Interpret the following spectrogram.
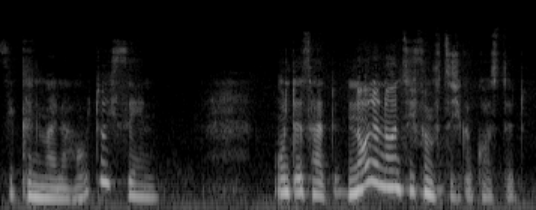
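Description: An actress playing a tipsy, flirtatious, lonely woman survivor in a radio drama, coquettish and slipping into breathy whispers. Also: mid-range voice, very animated, moderate pace, mellow, dry recording. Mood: flirtatious, coaxing. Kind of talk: German radio drama acting.

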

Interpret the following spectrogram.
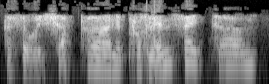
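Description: An Italian woman in her thirties calling a radio show, speaking German hesitantly with an Italian accent and many pauses. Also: a little high, breathy edge. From Italy. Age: 30s. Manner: hesitant, halting with many fillers. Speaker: caller. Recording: dull phone-in radio sound.

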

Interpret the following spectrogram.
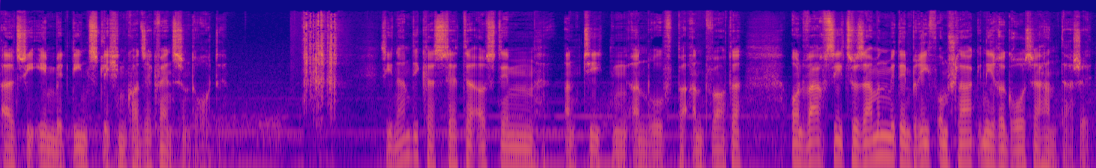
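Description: An actor narrating a radio crime drama as a sober, measured storyteller. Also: male voice, deep voice, background noise. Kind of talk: scripted literary narration.

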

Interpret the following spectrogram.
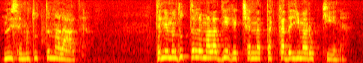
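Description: A woman's voice: high voice, normal speed, darkish tone, close to an everyday voice. An actress playing a traumatised young village woman in a radio drama, ashamed and bitter, plaintive, with a southern Lazio dialect. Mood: despairing. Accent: southern Lazio Italian dialect.

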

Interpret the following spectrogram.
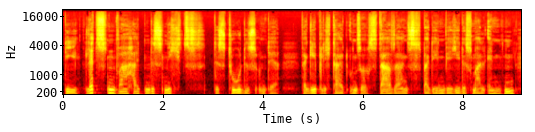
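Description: A man with a low, husky voice gives a solemn scripted reading of literary prose. He takes his time over each phrase, grave and declamatory in the way of a radio recitation. The pace is slow and deliberate. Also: mellow, no echo, clean studio sound. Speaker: reader of a literary essay.

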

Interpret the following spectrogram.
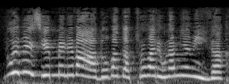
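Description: A man's voice: extremely high pitch, lively intonation, rapid-fire, a bit bright, pitched above the performer's own voice. A man voicing an exasperated, overworked female electrical plug in a comic radio sketch, whining indignantly with a Roman Italian accent. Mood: desperate, fed up. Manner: whining, indignant, rambling complaint.

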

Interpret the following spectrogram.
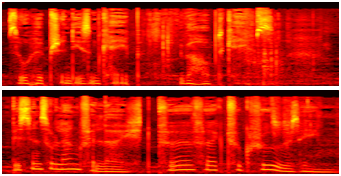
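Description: An actress playing a dreamy, fashion-mad young society woman, breathy and mixing in English as she reads magazines in an audio drama. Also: very deep voice, very animated, slow, darkish tone, faint music behind, exaggerated voice. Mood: dreamy, admiring. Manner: breathy, drifting between German and English.

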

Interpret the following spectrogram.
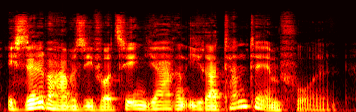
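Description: Troubled businessman in a radio mystery, deep voice, earnest, kinda defensive. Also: huge pitch swings, a little fast, creaky, fairly bright tone, breathy edge, exaggerated voice. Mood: puzzled. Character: harried married French businessman, defensive and troubled. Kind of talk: German radio crime play acting.

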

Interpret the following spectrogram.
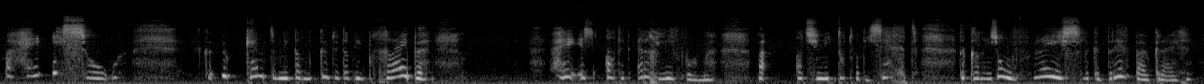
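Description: A woman's voice: high-pitched, lively intonation, moderate pace, a little mellow, poor audio. An actress playing a frightened, defensive young woman under questioning in a radio play, fearful and tearful in manner. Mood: fearful, subdued. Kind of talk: Dutch radio play acting.

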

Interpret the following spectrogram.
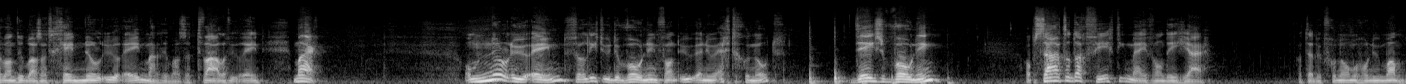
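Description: Husky police investigator in a radio play, very formal n wordy, polite but wont let go, big swings in pitch. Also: male voice, darkish tone, heavily acted. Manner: formal, deliberate, long-winded. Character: persistent, courteous male police investigator questioning a suspect. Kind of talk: Dutch radio play acting.

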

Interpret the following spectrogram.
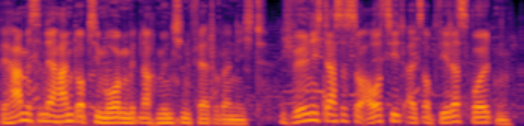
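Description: Brisk man narrating over guitar music. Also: medium pitch, animated.

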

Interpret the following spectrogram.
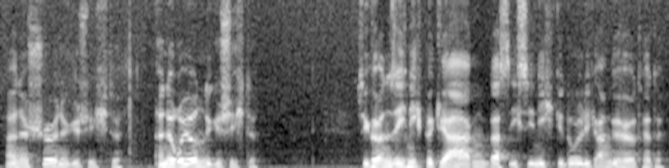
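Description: A man acting a suave, sardonic gentleman interrogator in a German radio drama, polite on the surface while probing and mocking. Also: fairly high pitch, sing-song, normal speed. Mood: cold, mocking.

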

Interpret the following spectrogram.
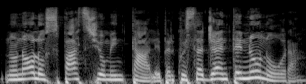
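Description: A woman's voice: on the high side, lively intonation, normal speed, a little mellow, no room sound, studio quality, natural voice. An actress playing a young woman company boss in a radio drama, formal, insistent and manipulative. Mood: cold, pressing. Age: young adult. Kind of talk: theatrical radio drama acting.

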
